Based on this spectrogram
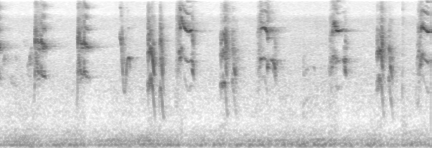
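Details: Long-tailed shrike singing hard with an abundant variety of phrases for training songbirds: clipped harsh notes topped by thin high whistles, roughly two to three per second, irregular.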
